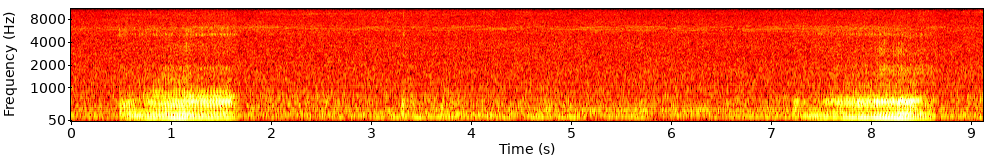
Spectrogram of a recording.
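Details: Man asleep: two rumbling, buzzing snores on inhalation with quiet breathing between, over steady room hiss; ordinary snoring.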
